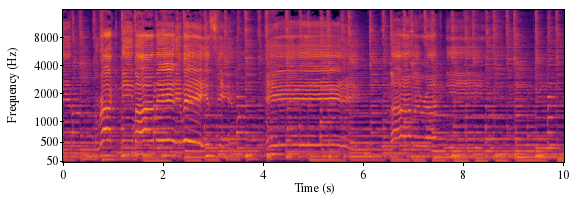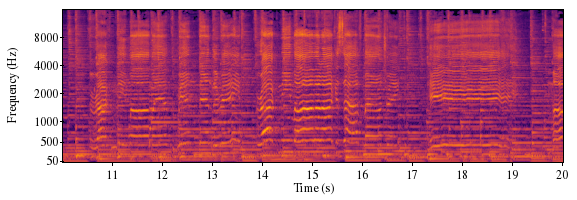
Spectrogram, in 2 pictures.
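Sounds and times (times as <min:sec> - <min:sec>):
banjo: 0:00.0 - 0:20.0
fiddle playing sliding notes: 0:00.0 - 0:20.0
guitar: 0:00.0 - 0:20.0
steady bass: 0:00.0 - 0:20.0.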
